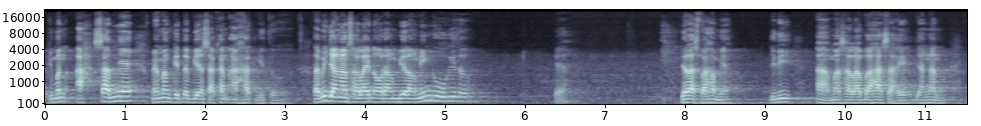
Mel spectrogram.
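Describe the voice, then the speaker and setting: A man's voice: mid-range voice, normal speed. A man gives a mosque study lecture, joking and acting out market banter. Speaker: religious teacher. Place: mosque hall. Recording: echoey mosque hall.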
